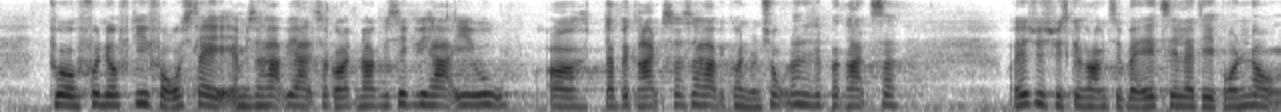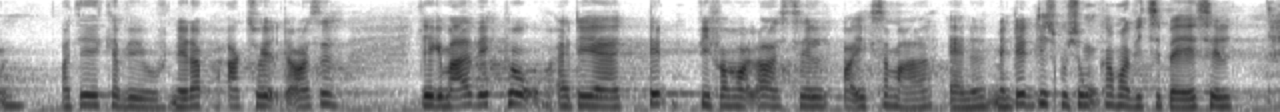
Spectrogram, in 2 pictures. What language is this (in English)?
Danish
